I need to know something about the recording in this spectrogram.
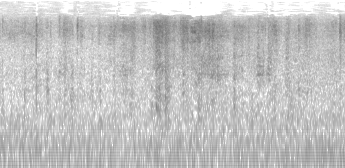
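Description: Shovels being driven into packed snow to probe for a buried body, giving irregular soft crunches over a steady hiss, a little louder about two seconds in.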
